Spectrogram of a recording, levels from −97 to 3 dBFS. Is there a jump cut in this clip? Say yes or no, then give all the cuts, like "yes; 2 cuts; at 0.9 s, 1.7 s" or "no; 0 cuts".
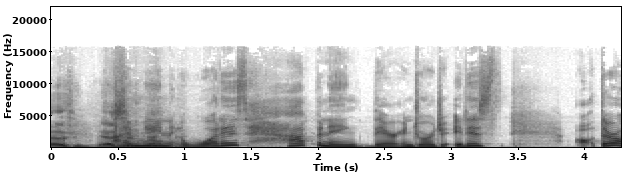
no; 0 cuts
